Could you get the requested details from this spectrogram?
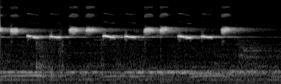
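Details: Great tit from Morocco singing to stimulate other tits: a continuous series of crisp, high two-syllable phrases repeated about three times a second, fading at the end, over a steady low drone.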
